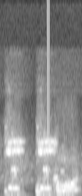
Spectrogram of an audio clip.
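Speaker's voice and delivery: very high come on; chirpy high call; squeaky beckoning. Acted. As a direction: coax him along. Beckoning his younger self.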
